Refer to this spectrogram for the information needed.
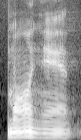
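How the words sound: It is said in a calm, gentle tone.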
